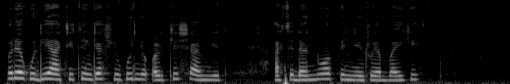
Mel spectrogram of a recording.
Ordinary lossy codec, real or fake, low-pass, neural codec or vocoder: none; real; none; none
